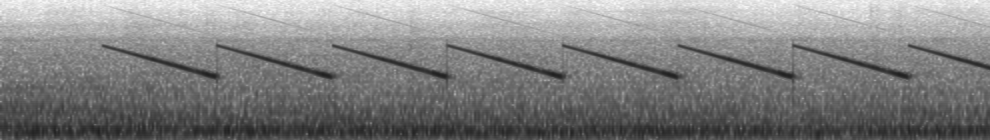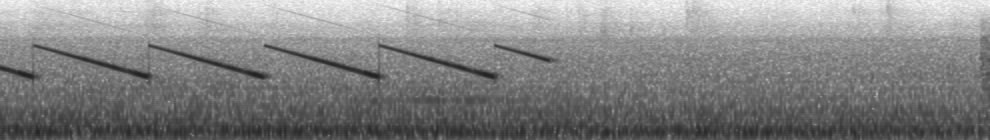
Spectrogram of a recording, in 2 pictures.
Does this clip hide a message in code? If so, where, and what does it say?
No, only a tone that sweeps in pitch again and again, with radio hiss, a squelch burst at the end and the noise of a subway station.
